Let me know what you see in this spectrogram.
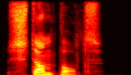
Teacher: technically there are two P's in there, but we only pronounce one P.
